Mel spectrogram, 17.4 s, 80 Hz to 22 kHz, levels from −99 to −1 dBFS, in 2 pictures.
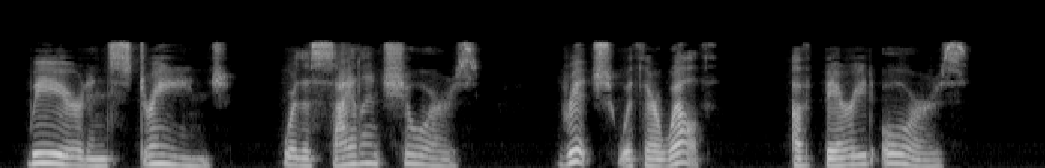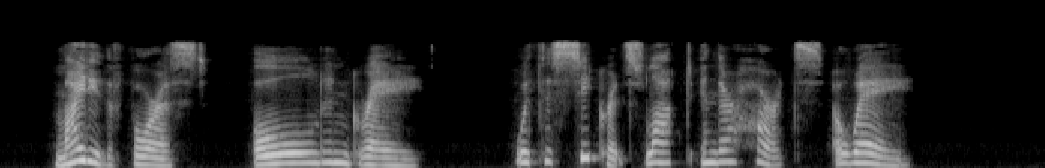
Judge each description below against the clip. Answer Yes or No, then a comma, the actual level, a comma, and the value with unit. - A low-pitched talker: No, high, 190 Hz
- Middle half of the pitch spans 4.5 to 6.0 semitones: Yes, average, 5.2 semitones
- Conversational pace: No, slow, 95 wpm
